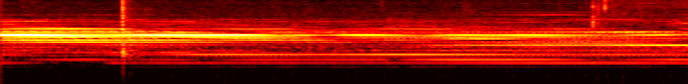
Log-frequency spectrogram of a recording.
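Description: Tanpura drone: the open strings' steady held tones sounding the tonic, with a sharp pluck about a second in and another near the end.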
